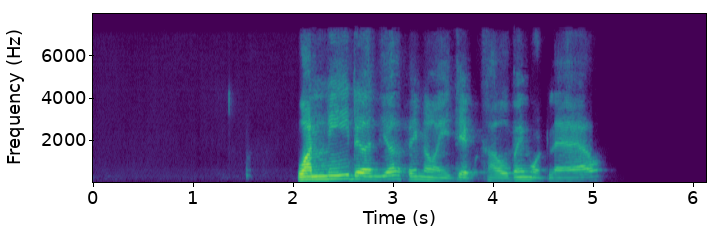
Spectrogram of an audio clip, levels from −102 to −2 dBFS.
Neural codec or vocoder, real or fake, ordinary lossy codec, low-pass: codec, 16 kHz, 2 kbps, X-Codec, HuBERT features, trained on general audio; fake; AAC, 32 kbps; 7.2 kHz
